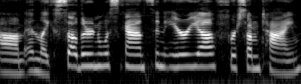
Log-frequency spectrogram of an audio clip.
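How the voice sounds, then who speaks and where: Her tone is bright and sharp. The woman's voice sounds dry, with no echo. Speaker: local history guide. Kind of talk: casual tour commentary. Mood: cheerful, animated. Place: open country. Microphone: phone near.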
